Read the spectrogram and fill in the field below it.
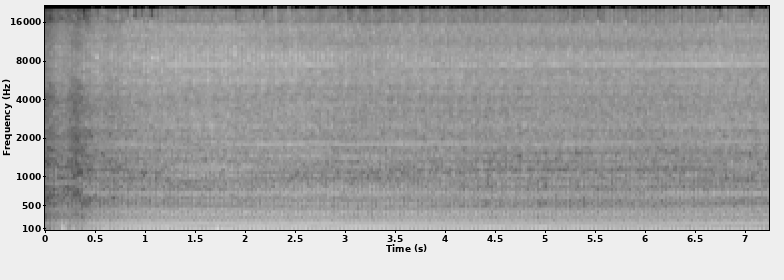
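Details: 2015 Ford Taurus Limited after replacing a serpentine belt that fell off: starts cleanly and settles into smooth, low, even idle with no squeal or chirp; new belt drive sounds healthy.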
